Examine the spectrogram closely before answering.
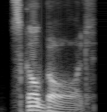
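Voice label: "scoreboard", British English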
